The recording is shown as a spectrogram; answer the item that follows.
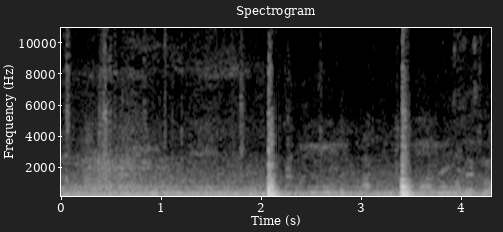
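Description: Two sharp thumps about a second and a half apart, over a steady low rumble.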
